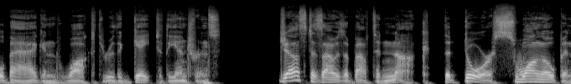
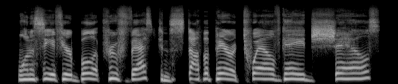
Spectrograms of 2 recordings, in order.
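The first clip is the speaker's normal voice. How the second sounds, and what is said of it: Thick Southern accent. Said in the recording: “She had a thick, southern-fried accent.”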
